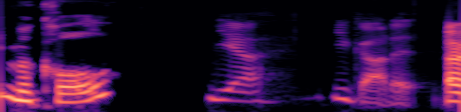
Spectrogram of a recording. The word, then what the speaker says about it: McCall: Am I pronouncing that correctly? McCall?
